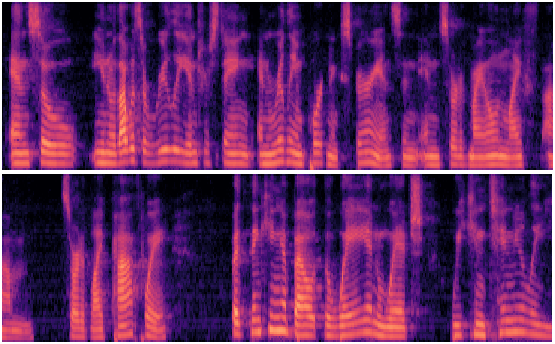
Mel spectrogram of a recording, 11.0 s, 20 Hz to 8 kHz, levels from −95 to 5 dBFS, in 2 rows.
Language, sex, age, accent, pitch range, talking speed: English, female, 40-59, American, 145-175 Hz, 185 wpm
